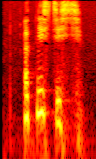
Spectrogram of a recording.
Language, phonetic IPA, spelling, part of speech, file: Russian, [ɐtʲnʲɪˈsʲtʲisʲ], отнестись, verb, Ru-отнестись.ogg
- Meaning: 1. to treat 2. to express one's opinion 3. to address officially 4. passive of отнести́ (otnestí)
